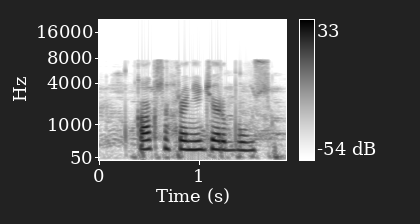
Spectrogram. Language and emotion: Russian, neutral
